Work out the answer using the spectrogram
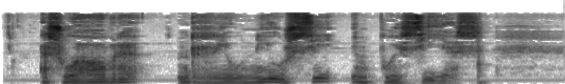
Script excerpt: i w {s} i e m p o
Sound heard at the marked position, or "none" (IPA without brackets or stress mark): s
